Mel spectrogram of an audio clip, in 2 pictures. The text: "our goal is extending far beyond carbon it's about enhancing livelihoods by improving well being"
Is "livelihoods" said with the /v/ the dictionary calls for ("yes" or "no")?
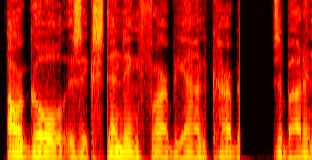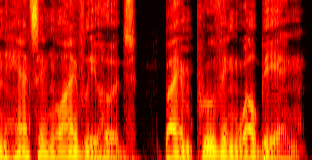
yes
